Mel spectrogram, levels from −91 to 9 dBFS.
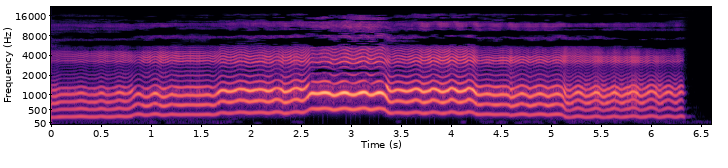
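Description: Throughout the music, generation loss gives a swirly, smeared, hollow texture with blurred attacks, likely from around five lossy re-encodes, consistent with WMA at 96 kbit/s.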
